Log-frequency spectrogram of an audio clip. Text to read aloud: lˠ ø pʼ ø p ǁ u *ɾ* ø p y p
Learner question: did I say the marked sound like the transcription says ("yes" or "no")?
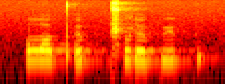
yes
